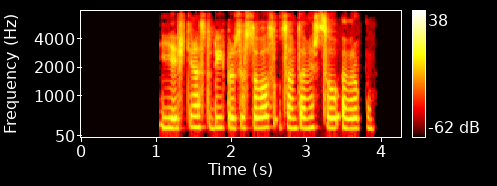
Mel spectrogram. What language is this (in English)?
Czech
